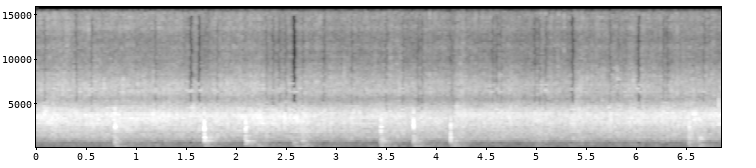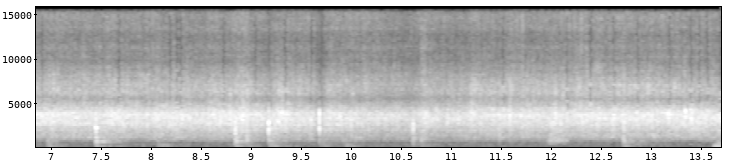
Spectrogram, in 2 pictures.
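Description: Chicken and eggplant sizzle steadily in a frying pan while a utensil stirs them, scraping and knocking at an irregular rhythm over a constant loud hiss, with no talking.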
